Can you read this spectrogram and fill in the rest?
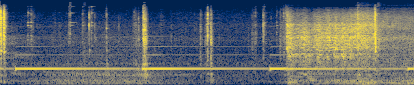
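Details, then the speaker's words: GM van with a newly installed starter, alternator disconnected and belt removed: the starter spins briefly and the engine catches cleanly, settling into an even, steady idle with no misses or grinding. "Ooh, smooth. Yeah, all right, at least something worked."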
